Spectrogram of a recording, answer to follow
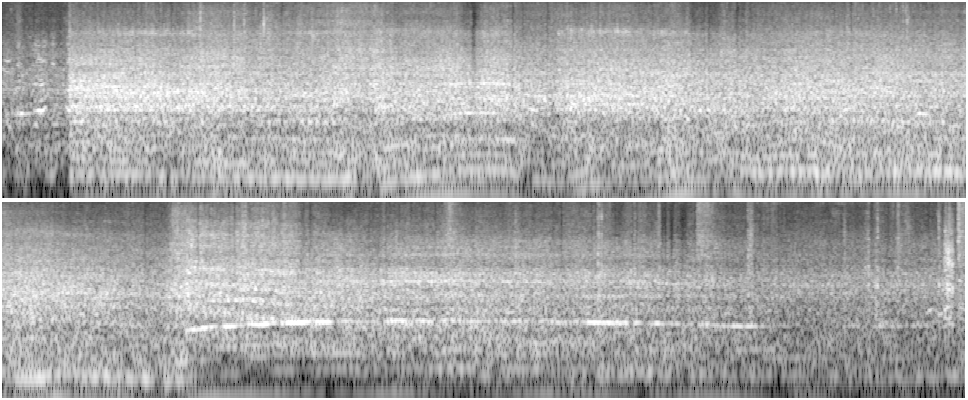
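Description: Road-construction machine's diesel engine running steadily, with a steady whining tone for several seconds in the second half.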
